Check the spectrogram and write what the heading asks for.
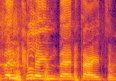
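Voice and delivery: laughing. Real, not acted. Guest laughs about parents.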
